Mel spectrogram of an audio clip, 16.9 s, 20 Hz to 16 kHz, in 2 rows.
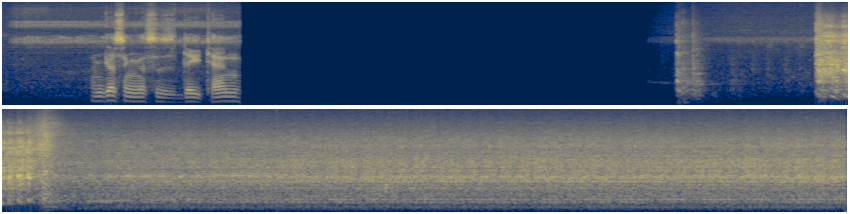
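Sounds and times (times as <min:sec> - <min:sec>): truck engine cranking and idling: 0:08.2 - 0:16.9.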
